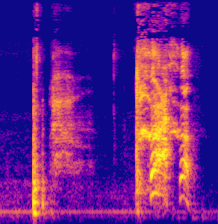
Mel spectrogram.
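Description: A sharp cough bursts out, followed after a pause by a longer, raspy fit of harsh coughing and throat clearing, loud and alone over a faint low hum.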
